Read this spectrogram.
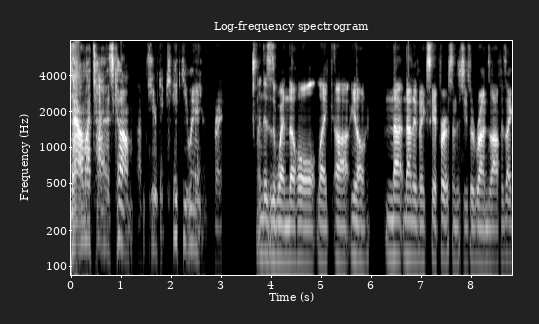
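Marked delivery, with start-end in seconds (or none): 0.0-2.7 put-on gruff comic voice, higher. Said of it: "as Danny DeVito".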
